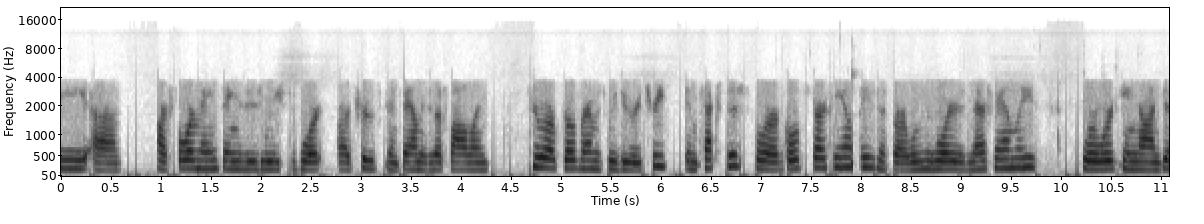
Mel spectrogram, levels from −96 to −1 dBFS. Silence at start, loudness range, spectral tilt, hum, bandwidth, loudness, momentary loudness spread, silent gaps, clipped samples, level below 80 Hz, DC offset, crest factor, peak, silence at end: 0 s; 2 LU; -9.5 dB/octave; none; 4.7 kHz; -21 LUFS; 6 LU; none; under 0.1%; -52 dBFS; under 0.1%; 16 dB; -4 dBFS; 0 s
